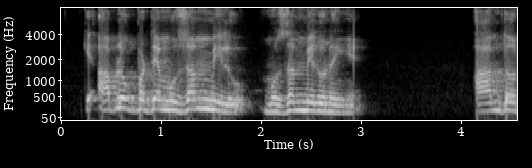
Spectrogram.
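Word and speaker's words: مُزَّمِّل: مزمل آ رہا ہے، لیکن عربی کا لفظ وہ لفظ مزمل ہے، ٹھیک ہے۔ تو کیسے پڑھیں گے اس کو؟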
